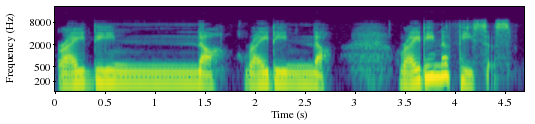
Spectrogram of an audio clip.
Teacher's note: instead of ing, make it an n in the front, and it will connect easier.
